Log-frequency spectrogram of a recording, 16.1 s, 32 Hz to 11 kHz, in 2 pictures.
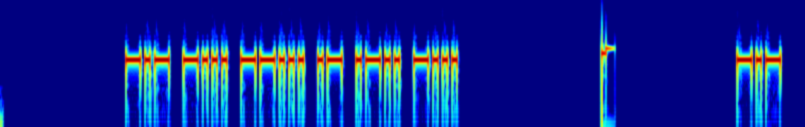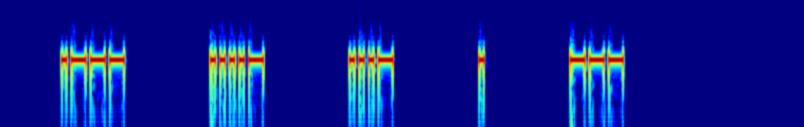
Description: Morse code, heard as a keyed tone, about 25 wpm, spaced as for 13 wpm, 700 Hz. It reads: KB7ALB KJ4VEO
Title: USA Call Signs - 6 Characters - 6x Character Spacing - 25wpm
